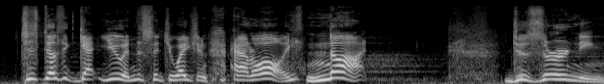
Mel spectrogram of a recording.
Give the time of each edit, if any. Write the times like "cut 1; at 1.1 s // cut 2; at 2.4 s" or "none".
cut 1; at 3.0 s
